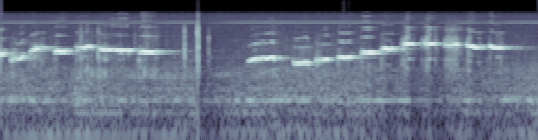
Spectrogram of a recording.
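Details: A pet cockatiel whistles the anthem of Santos Futebol Clube in clear, pure notes that step up and down in pitch, keeping the rhythm with its foot.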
